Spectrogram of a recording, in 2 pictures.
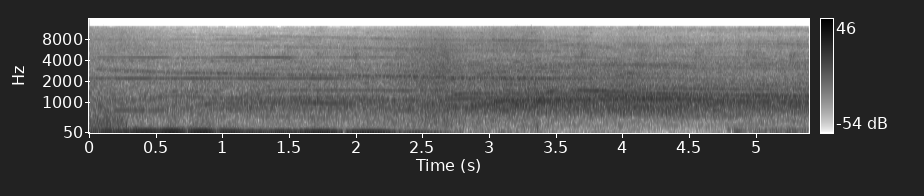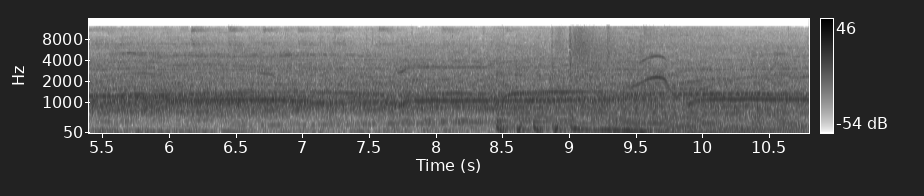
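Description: A deep boom in the first two seconds, then a concert crowd screaming and cheering in long, high-pitched shrieks over music.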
